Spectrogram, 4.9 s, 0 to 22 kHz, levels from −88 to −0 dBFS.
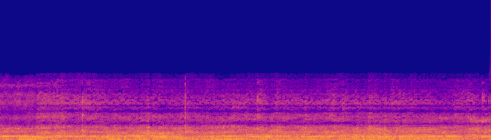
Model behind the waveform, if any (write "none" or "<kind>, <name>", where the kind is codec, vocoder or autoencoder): codec, SNAC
